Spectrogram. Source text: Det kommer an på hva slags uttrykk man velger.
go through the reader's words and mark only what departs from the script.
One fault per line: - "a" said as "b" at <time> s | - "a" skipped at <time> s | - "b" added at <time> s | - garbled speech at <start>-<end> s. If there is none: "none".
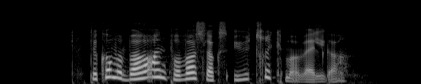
- "bare" added at 1.3 s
